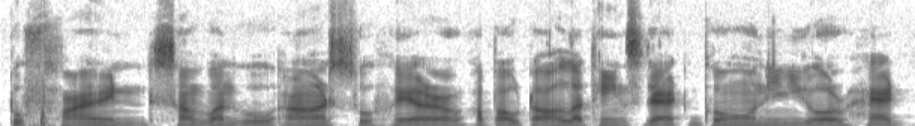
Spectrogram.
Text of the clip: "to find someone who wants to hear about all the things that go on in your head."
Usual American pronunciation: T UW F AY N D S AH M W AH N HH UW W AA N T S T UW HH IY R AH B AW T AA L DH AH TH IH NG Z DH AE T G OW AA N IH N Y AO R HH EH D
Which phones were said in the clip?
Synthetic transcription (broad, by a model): T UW F AY N D S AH M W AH N HH UW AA T S T UW HH IY R AH B AW T AA L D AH T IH NG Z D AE T G OW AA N IH N Y AO R HH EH D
